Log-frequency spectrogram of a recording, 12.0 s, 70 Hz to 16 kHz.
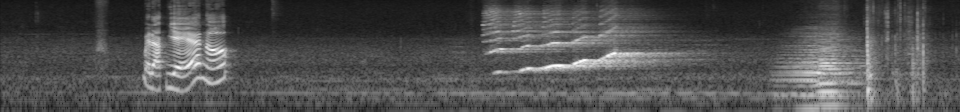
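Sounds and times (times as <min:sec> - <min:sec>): rising electronic whistle tone: 0:06.0 - 0:08.6.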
